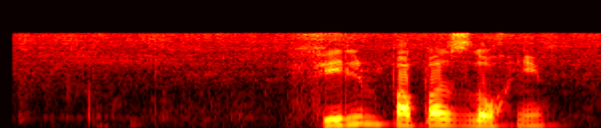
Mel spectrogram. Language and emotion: Russian, neutral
